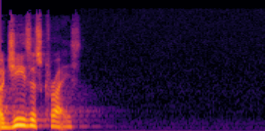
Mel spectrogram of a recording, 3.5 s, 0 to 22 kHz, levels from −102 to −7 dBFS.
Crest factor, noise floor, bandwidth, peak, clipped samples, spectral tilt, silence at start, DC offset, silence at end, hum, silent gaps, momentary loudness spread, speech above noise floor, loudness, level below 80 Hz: 20 dB; -74 dBFS; 14.5 kHz; -10 dBFS; under 0.1%; -5.5 dB/octave; 0 s; under 0.1%; 2.5 s; none; none; 18 LU; 49 dB; -25 LUFS; -66 dBFS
